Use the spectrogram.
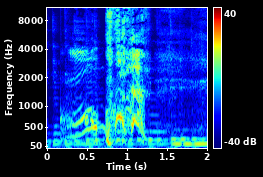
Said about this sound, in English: Was that a sneeze?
